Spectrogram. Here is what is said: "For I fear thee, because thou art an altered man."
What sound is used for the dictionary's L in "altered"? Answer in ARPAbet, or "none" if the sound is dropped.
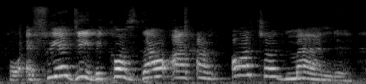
none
